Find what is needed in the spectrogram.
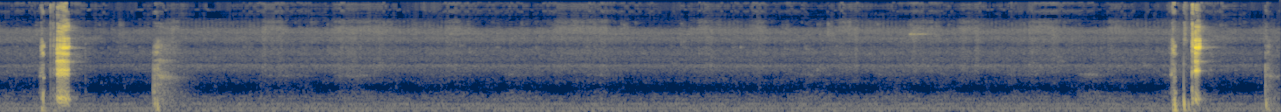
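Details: Hiccups after drinking morning coffee too fast on an empty stomach: sudden sharp hiccup-like bursts with burp quality, two early and a cluster later, separated by quiet; hiccups combined with belching.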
